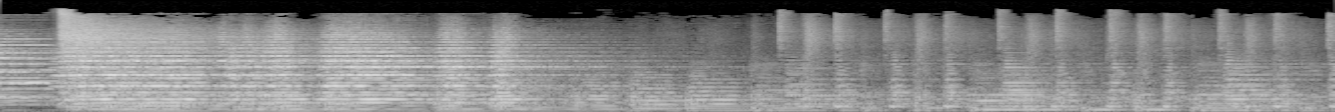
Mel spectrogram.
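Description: Military wind band playing, led by brass. A loud crash about half a second in rings out over full sustained chords, and from about six seconds in regular sharp strokes keep a beat under the brass and low bass notes.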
